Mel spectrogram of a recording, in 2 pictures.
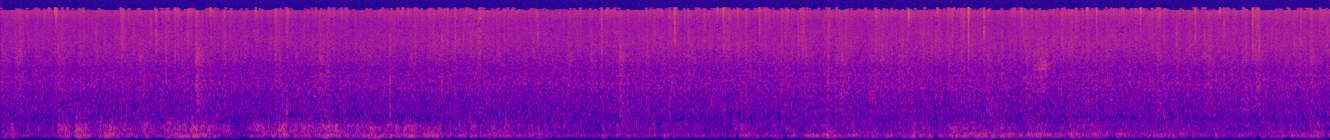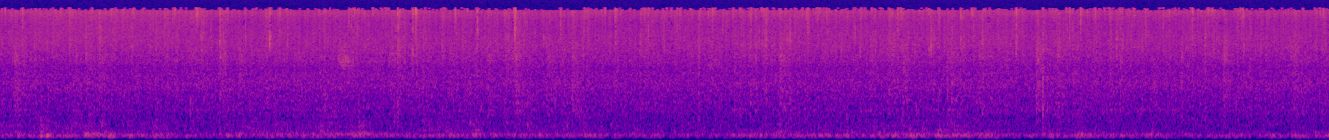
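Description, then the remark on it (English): Steady, dense rain hisses throughout while thunder rolls low and deep, swelling most noticeably near the start before settling into a low rumble beneath the downpour. No voices. “I'm just letting the thunder have its say.”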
